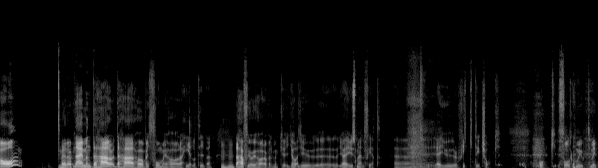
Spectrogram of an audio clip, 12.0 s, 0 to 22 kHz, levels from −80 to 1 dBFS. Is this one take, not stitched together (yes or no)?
no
